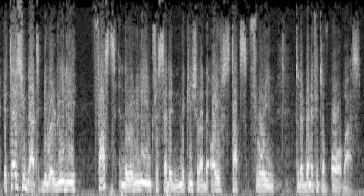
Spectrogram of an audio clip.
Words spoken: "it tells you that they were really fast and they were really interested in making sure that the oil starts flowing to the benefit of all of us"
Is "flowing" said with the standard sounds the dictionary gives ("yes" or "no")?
yes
